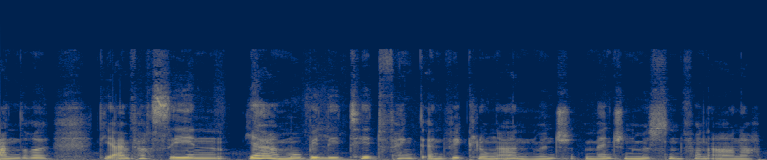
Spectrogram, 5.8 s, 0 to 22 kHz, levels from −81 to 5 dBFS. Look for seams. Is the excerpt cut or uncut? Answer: cut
